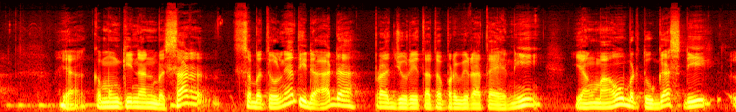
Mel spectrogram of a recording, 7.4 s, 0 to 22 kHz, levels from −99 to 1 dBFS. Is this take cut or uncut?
uncut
